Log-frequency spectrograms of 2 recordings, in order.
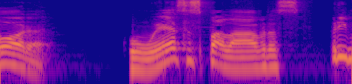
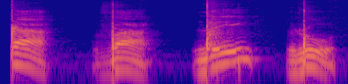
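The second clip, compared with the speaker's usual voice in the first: "Cavaleiro" broken into four slow beats, Ca-va-lei-ro; "Cavaleiro" slowly, a gap after every syllable; 4 semitones lower, much slower than usual. Shown as a demonstration. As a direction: say "Cavaleiro" as if clapping each syllable. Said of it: "é batendo palmas".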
